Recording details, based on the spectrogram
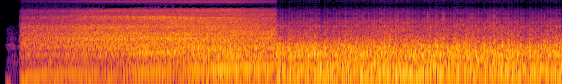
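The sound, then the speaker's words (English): An open-top car's engine runs steadily, a loud rumbling drone with a wind-like roar, its low pitch climbing slightly before the sound shifts to a rougher cruising tone. No one speaks. “No, I'm merely freezing in this open car.”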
